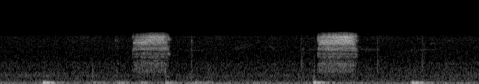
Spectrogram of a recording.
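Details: Four young barn owls in a nest at Théding, France, on 16 July 2020 during feeding. Two harsh, breathy hissing bursts, each about half a second long and roughly two seconds apart, with soft low knocks and thumps between them.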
